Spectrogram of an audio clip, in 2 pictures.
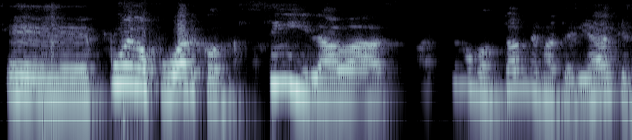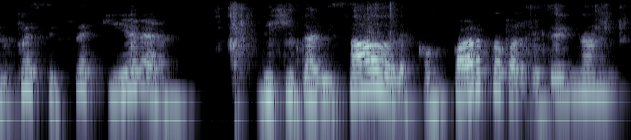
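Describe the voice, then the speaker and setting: A woman's voice: mid-range voice, lively intonation, measured pace. A woman teacher with an Argentine Spanish accent, giving an online class and exaggerating syllables to demonstrate them. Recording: muffled lo-fi audio.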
